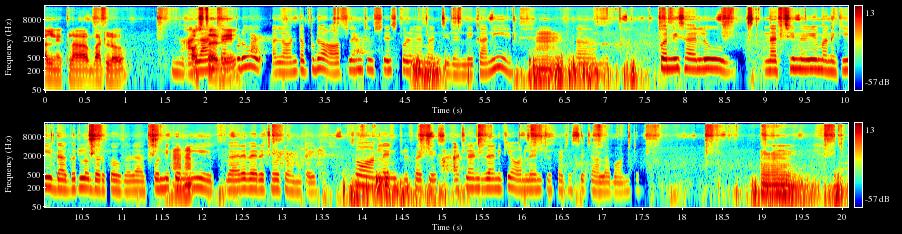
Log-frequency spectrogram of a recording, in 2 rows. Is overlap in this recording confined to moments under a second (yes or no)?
yes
